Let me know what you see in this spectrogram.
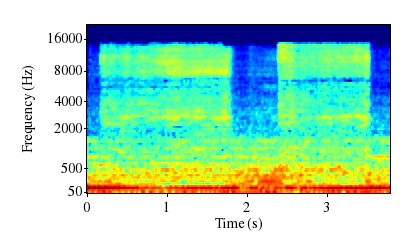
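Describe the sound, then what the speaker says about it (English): Loud, continuous high-pitched whine of a power tool grinding denture teeth during a denture setting, running steadily with two brief dips in pitch and intensity. "I have to grind."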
